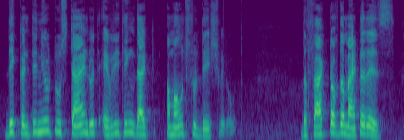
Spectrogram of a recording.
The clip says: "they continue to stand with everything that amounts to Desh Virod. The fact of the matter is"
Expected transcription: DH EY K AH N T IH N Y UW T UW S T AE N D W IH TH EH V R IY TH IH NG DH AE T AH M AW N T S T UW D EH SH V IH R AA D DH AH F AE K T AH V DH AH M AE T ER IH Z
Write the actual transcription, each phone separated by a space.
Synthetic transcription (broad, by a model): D EY K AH N T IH N Y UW T UW S T AE N D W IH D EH V R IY T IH NG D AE T AH M AW N T S T UW D EH SH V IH R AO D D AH F AE K T AH V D AH M AE T ER IH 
